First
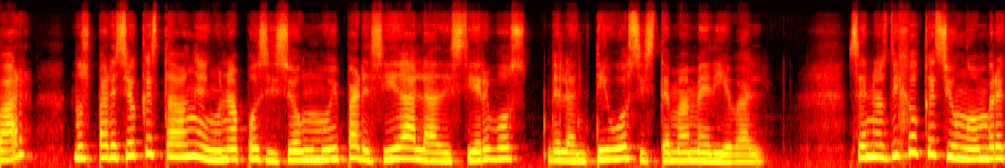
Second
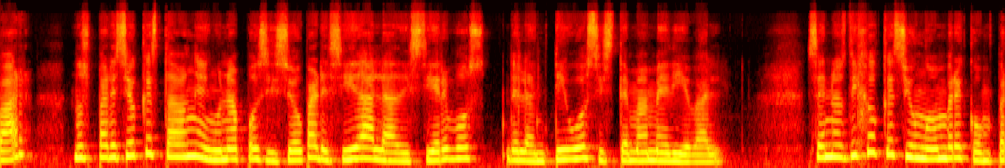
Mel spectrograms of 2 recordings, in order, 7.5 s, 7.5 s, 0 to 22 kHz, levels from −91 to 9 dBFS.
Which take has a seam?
second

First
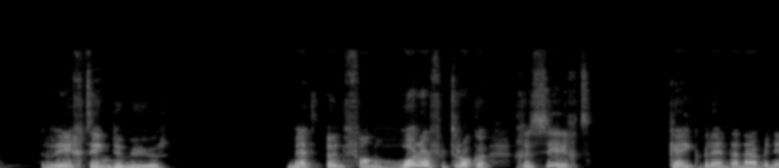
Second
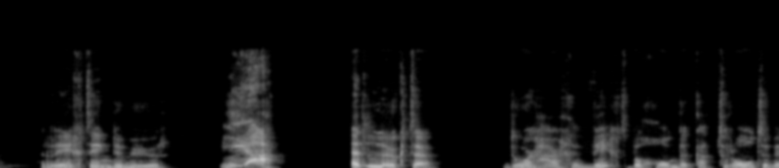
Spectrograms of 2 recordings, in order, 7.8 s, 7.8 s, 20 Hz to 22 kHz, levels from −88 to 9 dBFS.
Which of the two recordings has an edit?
second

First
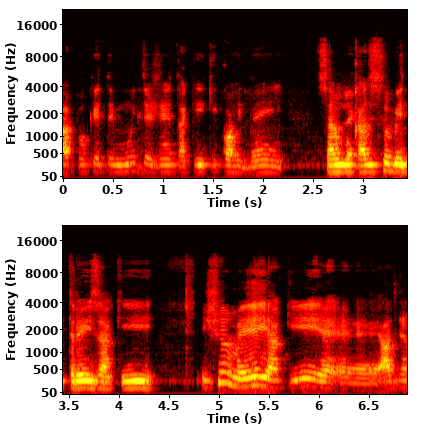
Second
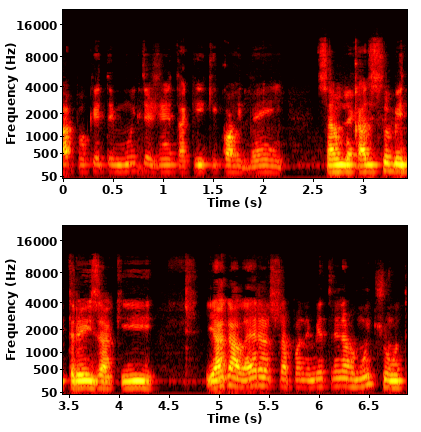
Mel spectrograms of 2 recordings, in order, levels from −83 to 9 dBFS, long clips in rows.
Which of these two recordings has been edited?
first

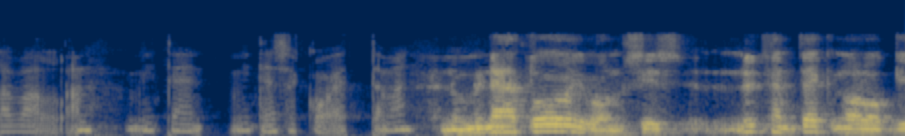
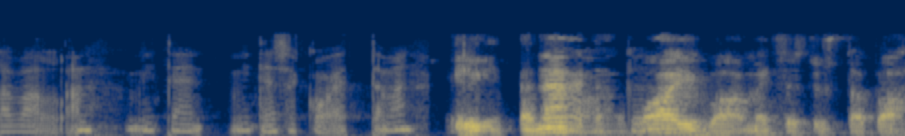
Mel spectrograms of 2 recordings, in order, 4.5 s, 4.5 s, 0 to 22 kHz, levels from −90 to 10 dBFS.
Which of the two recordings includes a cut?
second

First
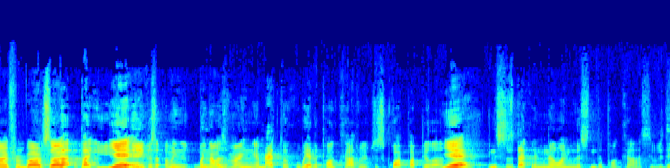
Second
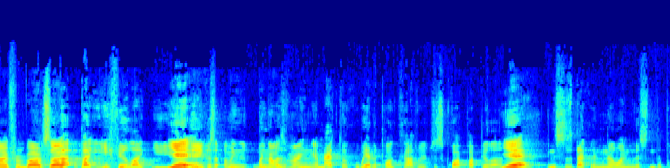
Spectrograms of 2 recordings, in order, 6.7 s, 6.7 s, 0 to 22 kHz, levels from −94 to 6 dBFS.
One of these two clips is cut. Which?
first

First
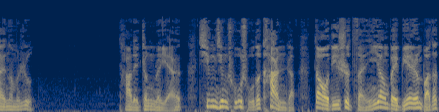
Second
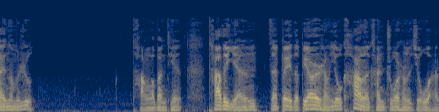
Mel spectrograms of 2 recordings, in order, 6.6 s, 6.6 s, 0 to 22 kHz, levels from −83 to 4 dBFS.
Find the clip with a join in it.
first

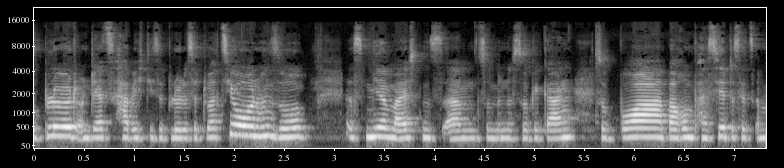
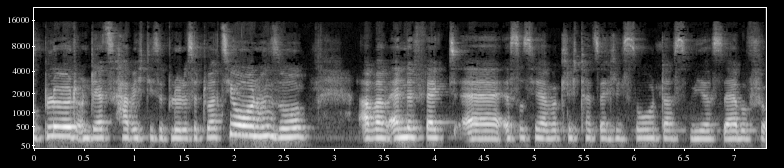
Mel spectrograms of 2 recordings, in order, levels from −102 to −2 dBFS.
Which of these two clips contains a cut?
first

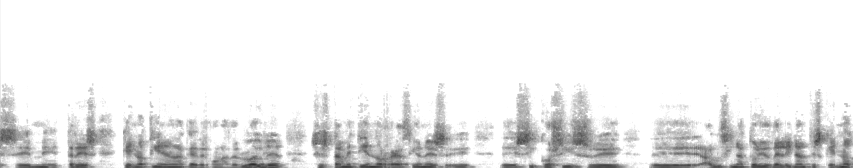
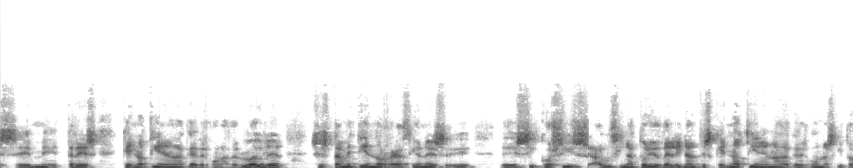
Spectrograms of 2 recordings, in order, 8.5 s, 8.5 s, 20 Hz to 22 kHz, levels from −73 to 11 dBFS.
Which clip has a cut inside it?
second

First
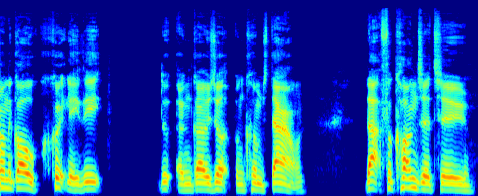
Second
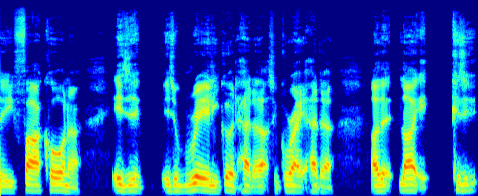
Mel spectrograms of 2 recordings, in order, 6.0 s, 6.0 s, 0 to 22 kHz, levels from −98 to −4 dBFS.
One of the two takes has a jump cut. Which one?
first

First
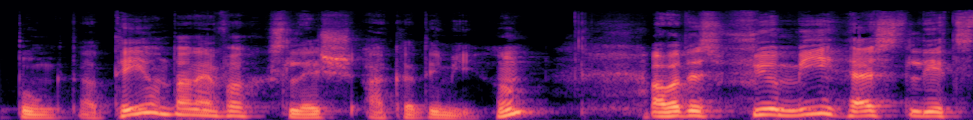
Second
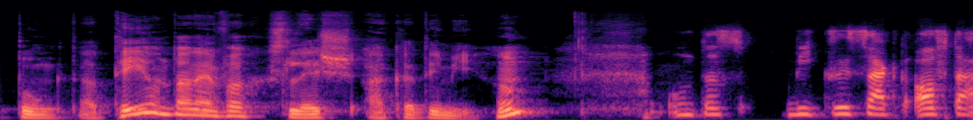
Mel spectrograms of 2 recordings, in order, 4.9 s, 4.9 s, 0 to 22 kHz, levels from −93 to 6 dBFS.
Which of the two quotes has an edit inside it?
second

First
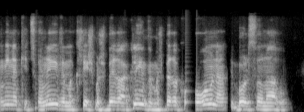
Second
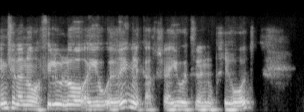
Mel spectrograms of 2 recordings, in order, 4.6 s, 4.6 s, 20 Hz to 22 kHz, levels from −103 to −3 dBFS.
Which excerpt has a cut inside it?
first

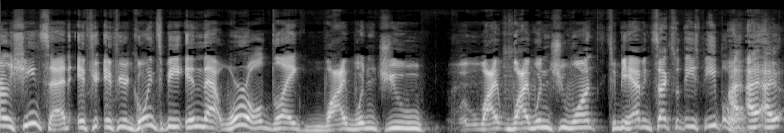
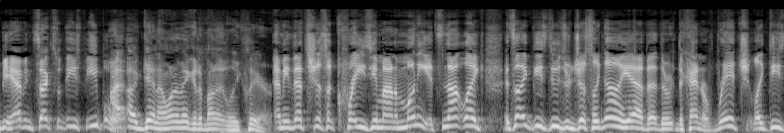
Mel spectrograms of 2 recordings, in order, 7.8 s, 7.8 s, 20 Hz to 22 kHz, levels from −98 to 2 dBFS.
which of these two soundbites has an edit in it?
second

